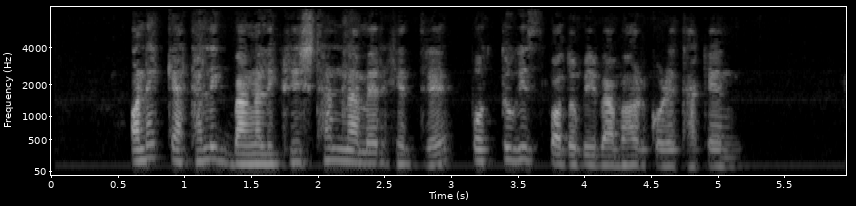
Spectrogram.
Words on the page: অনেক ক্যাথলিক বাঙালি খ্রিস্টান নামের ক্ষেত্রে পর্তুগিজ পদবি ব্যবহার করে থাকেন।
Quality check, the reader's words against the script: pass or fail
pass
